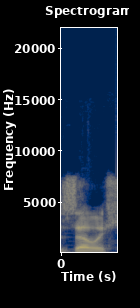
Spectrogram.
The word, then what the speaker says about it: Zelig: We're going to talk about 1983 ZELIG, or ZELIG, if you want to pronounce it correctly, in a German pronunciation.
